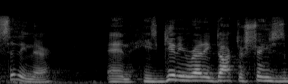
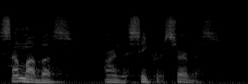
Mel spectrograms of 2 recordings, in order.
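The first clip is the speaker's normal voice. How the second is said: very quiet, hushed, confiding murmur; 6 semitones lower, 10 dB quieter than usual. Telling a joke, a man leans over to the pastor: imitating someone speaking quietly. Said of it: "he leans over to the pastor real quiet".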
